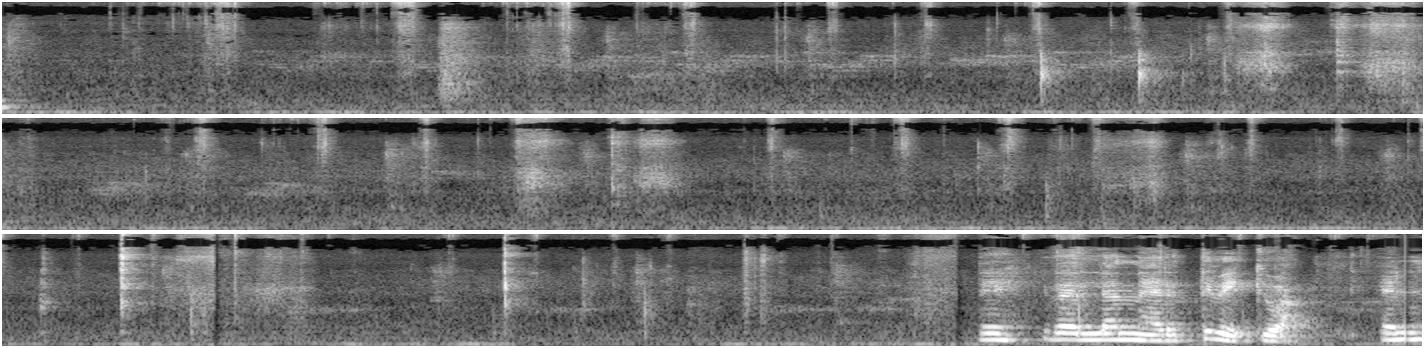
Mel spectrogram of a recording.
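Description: Hands pat and press soft dough in a metal bowl.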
